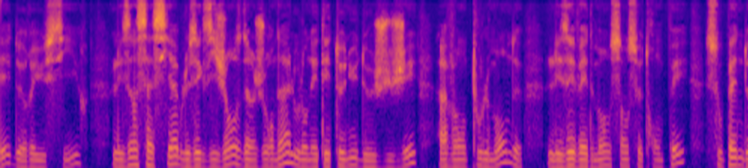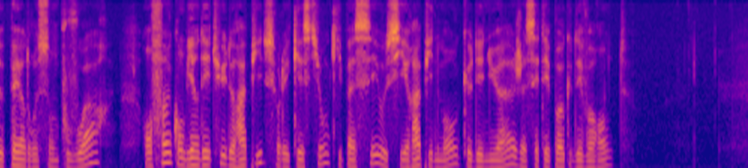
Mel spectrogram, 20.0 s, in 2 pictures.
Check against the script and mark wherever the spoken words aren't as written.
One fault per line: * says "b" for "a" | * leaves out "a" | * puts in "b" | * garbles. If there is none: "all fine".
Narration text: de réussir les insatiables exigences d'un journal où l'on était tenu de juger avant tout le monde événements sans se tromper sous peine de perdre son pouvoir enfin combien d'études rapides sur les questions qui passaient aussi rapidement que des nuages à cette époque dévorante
* puts in "les"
